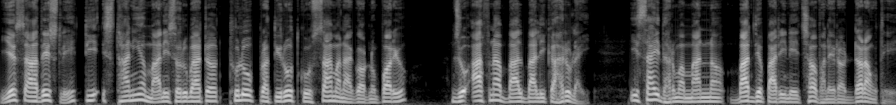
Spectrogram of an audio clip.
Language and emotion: Nepali, neutral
